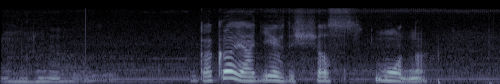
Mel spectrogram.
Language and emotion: Russian, neutral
